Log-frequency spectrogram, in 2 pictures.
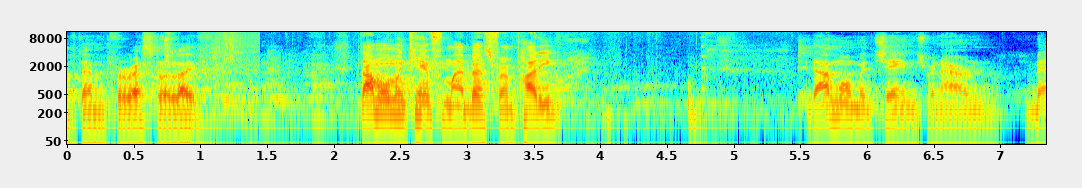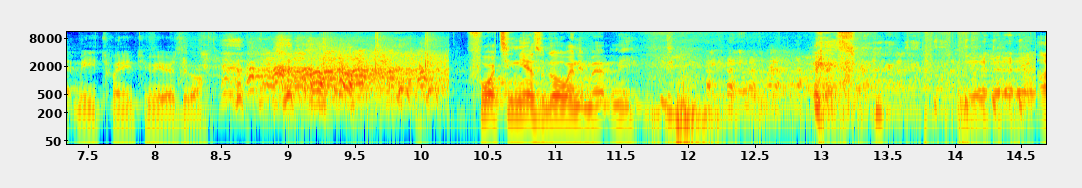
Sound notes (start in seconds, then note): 8.3 guests laughing; 12.1 laughing; 13.4 guests laughing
